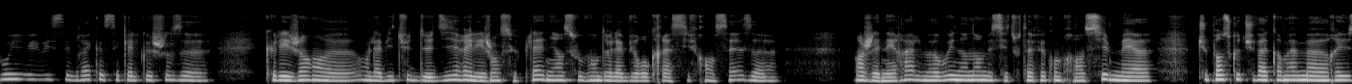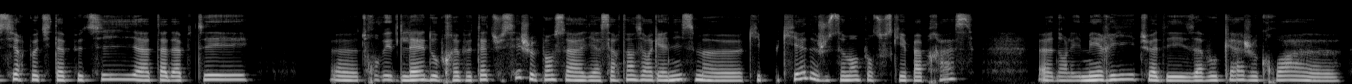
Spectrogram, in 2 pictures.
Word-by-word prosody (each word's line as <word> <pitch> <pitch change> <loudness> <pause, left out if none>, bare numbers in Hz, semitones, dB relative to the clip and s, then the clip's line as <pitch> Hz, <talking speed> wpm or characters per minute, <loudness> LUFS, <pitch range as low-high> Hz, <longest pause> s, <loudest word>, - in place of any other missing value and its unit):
Oui, 240 0 -1
oui, 225 -1 -11
oui, 225 0 -13
c'est 215 0 -10
vrai 205 +2 -5
que 220 +2 -5
c'est 210 -1 -8
quelque 195 0 -4
chose, 200 0 -2
heu, 180 -2 -3 0.6
que 205 - -2
les 195 -1 +4
gens, 200 +1 +1
heu, 175 0 -2
ont 200 -1 -3
l'habitude 190 +1 -2
de 175 -2 +1
dire 200 +5 -1
et 205 - +4
les 175 -1 +2
gens 180 +2 +1
se 180 -2 -7
plaignent, 205 +5 -1
hein, 195 - +1
souvent 190 0 -1
de 190 0 +1
la 175 -1 +1
bureaucratie 170 0 -4
française, 195 +4 -6
heu, 170 -1 -4 0.8
en 200 - +4
général. 180 +4 +1
Mais 190 0 +3
oui, 200 +3 +2
non, 205 -1 +4
non, 205 0 +4
mais 200 - +3
c'est 185 -1 -3
tout 175 - -11
à - - +3
fait 190 +2 -2
compréhensible, 190 +3 +1
mais, 190 -2 +4
heu, - - -12 0.5
tu 220 - -2
penses 220 +1 +5
que 235 - -1
tu 220 -2 -2
vas 205 -1 +4
quand 205 0 -1
même, 205 0 +5
heu, 195 -1 +6
réussir 195 +4 +1
petit 205 -1 -2
à 200 - +4
petit 220 +3 -2
à 195 -1 +3
t'adapter? 215 +3 +1 0.8
Heu, 190 -3 +1
trouver 205 +1 -4
de 190 0 -1
l'aide 200 +1 +5
auprès, 195 0 0
peut-être, 195 +3 -1
tu 195 -5 -7
sais 310 - -4
je 285 - +2
pense 215 0 -1
à 190 -2 +3
il 185 - -2
y - - +1
a - - 0
certains 200 +3 0
organismes, 205 +2 +2
heu, 180 -1 0
qui 200 - -6
p 195 0 -18
qui - - -4
aident 260 -2 0
justement 195 +1 +1
pour 195 -1 -6
tout 205 - -7
ce - - -4
qui 195 - -1
est - - -2
paperasse. 210 +7 -4 0.7
Heu, 190 - 0
dans 185 0 -4
les 180 0 -4
mairies 205 +4 +4
tu 230 -3 -2
as - - +6
des 180 -1 +1
avocats 195 +3 0
je 195 -1 0
crois, 200 +1 -2
heu 170 -2 -2
195 Hz, 215 wpm, -22 LUFS, 185-210 Hz, 0.8 s, heu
